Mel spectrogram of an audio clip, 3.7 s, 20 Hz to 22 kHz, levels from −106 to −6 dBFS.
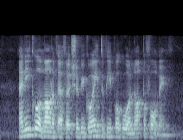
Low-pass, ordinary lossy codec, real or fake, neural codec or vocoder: none; none; real; none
